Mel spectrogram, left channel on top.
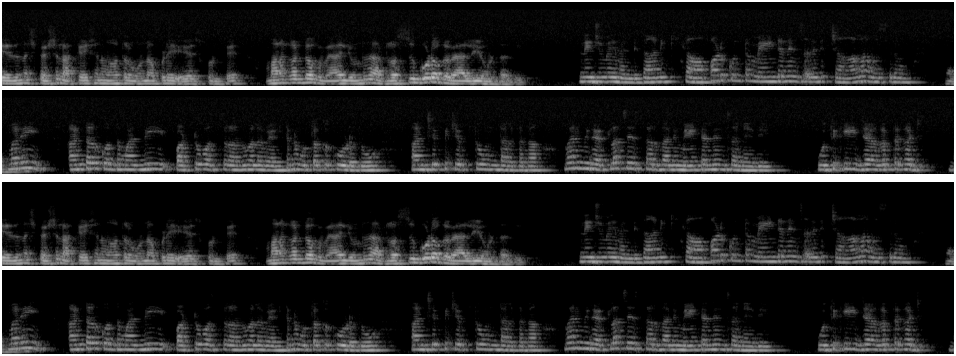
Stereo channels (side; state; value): left; noise; hiss, 23 dB below the sound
